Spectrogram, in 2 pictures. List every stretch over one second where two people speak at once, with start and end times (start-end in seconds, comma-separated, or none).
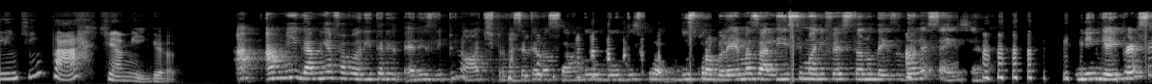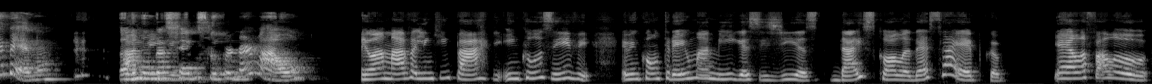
12.7-14.1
